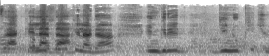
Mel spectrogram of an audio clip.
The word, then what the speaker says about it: Kelada: C'est comme ça se prononce? Exact, Kelada.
